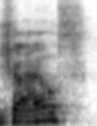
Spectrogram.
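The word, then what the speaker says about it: Chiles: her name is Jordan Charles if that name is familiar it's because it rhymes with her teammate Simone biles she's a gymnast a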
